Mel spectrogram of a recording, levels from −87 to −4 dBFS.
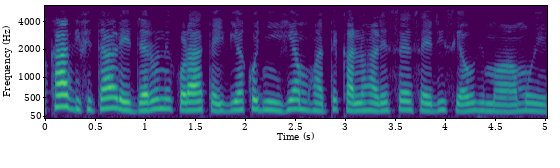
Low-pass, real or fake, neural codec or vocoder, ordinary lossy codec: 5.4 kHz; fake; vocoder, 24 kHz, 100 mel bands, Vocos; none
